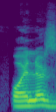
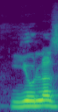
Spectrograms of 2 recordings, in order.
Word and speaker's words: Euler: Let's see the next वेरीेंट relation we is called ऑइलर्स line या फिर इसकी प्रोनाउंसिएशन कुछ लोग यूलर्स लाइन भी कर देते हैं।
